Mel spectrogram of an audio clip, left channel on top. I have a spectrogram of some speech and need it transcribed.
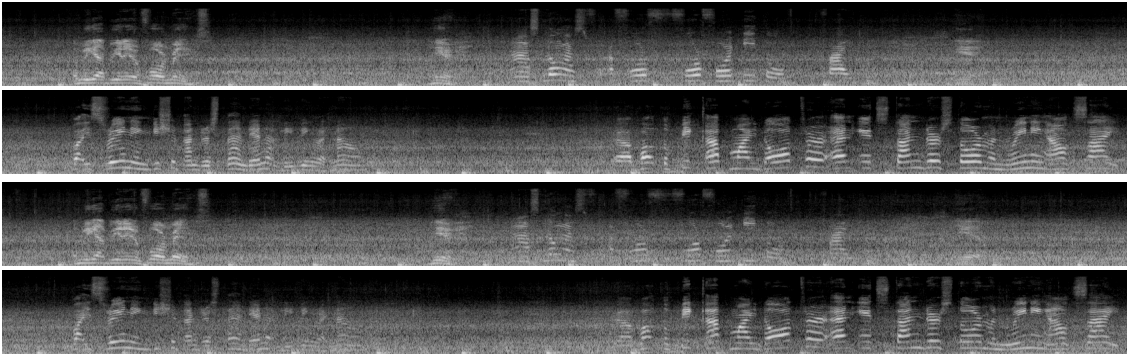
We gotta be there in 4 minutes. Here. As long as 4:40 to 5. Yeah. But it's raining. You should understand. They're not leaving right now. We're about to pick up my daughter, and it's thunderstorm and raining outside.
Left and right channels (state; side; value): normal; both; correlation 0.57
